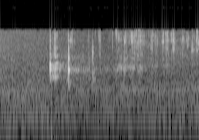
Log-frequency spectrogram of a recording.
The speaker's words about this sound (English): Can you hear that? What am I doing? Pouring some water.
